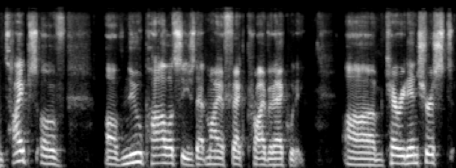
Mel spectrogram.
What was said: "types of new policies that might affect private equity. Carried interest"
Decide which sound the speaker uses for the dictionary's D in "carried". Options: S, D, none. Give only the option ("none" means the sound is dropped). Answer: D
